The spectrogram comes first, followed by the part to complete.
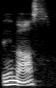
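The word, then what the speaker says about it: Bymas: Bimas. I do believe that's how he pronounces his name. That's HLTV confirmed for as far as I'm aware.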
